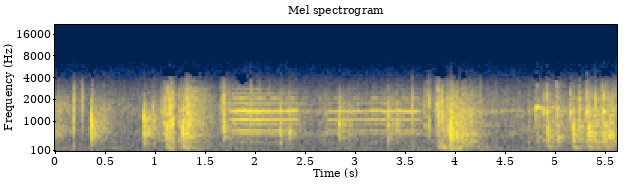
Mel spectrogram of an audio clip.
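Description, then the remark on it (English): The front door is pushed shut, followed by a series of sharp mechanical clicks and rattles as its lock is worked, with a brief creaking tone in between. “I'll lock up.”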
